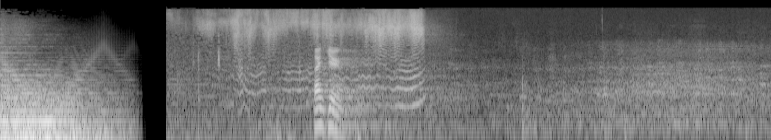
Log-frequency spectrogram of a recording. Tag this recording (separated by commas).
Insect, Mosquito, housefly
